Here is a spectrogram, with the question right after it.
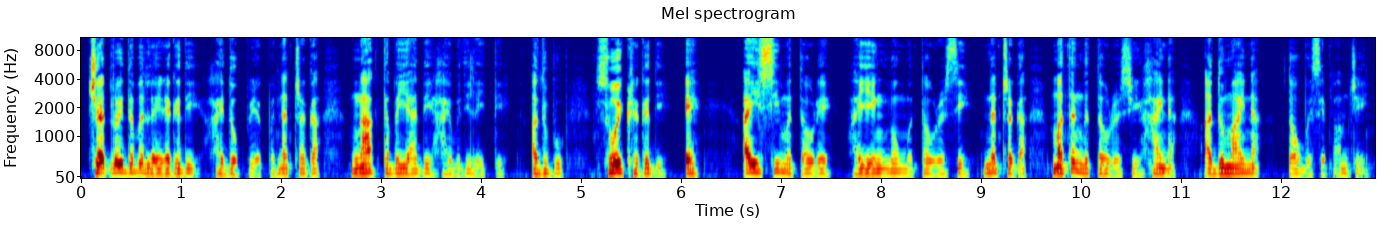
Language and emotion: Manipuri, neutral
